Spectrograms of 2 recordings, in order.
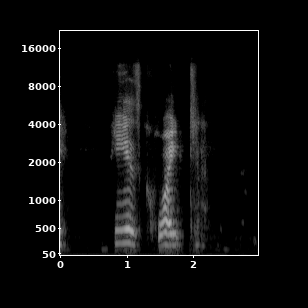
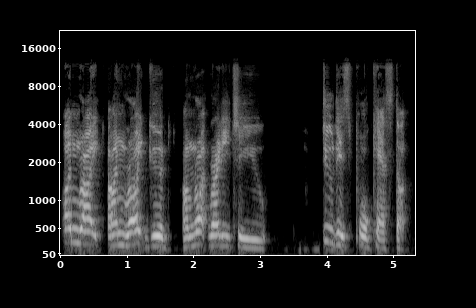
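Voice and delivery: loud, hammed-up mock British "I'm right ready"; mock British accent; 4 dB louder than usual. Podcast host kicking off the show in mock cockney accent. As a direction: ham up a cockney-ish accent, good and loud. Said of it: "we decided to have an accent today".

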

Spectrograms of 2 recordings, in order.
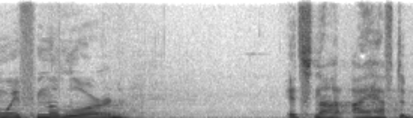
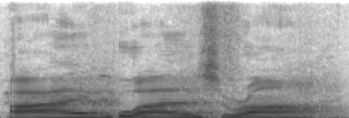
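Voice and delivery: very slow, each word spelled out together; slow group recital; 2 semitones higher, much slower than usual. Shown as a demonstration. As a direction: lead the room through it slowly. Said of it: "Let's just say it together".

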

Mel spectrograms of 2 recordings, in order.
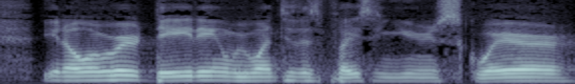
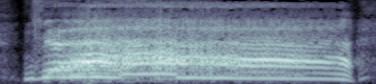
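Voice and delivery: high, loud triumphant roar; action-hero roar; 10 semitones higher, 16 dB louder than usual. Retold or imitated. Wolverine bursting from the tank, loud roar.

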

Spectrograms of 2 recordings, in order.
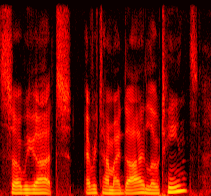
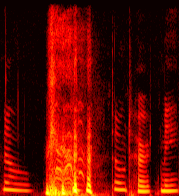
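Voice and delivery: mock pleading; 10 semitones higher, 8 dB louder than usual. Threatened with a bat.

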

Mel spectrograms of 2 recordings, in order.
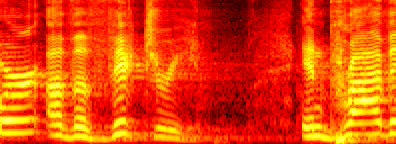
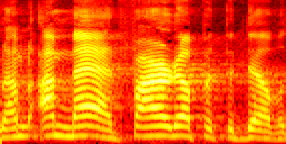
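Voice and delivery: ordinary talk, nothing marked

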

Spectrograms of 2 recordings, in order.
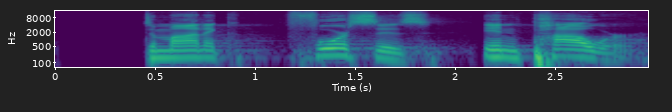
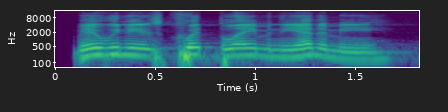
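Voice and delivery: normal talking voice

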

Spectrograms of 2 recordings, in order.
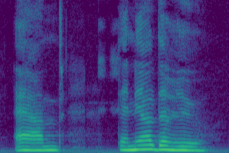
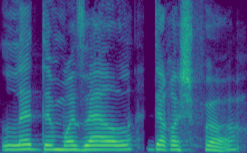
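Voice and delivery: the French title said with a careful French accent, a bit louder; 5 dB louder than usual. Shown as a demonstration. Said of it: "not a horrible French accent".

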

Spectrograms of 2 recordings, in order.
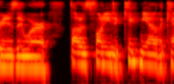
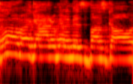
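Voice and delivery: put-on high, panicky whimper of a stranded drunk; mock blubbering; 9 semitones higher than usual. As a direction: whine it out like you're about to be abandoned. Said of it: "blubber to him".

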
